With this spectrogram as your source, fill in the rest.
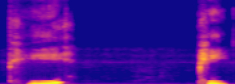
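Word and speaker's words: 티비: লিখবো টিভি টিভি তো যেহেতু ট উচ্চারণটা কোরিয়ান অ্যালফাবেটে নেই তো ওরা সেটার বদলে উচ্চারণ করে থটা কিনা এটাকে ওরা টি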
